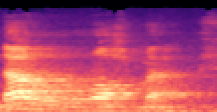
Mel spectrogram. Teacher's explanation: Alif dan lamnya dia sukun tapi tidak tersentuh. Nah, tidak tersentuh maka masuk bagian dari alif lam syamsiyah.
